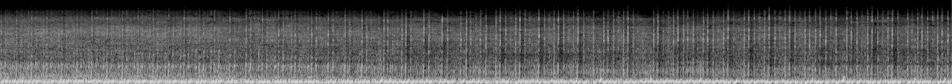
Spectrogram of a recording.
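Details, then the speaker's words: Rebuilt 2010 Harley Softail Standard, S&S engine, after shaving a millimetre of aluminium to cure a clearance issue: loud deep V-twin lope, steady low thump and even firing, no knocks or misses; runs cleanly. "I don't know if this is going to equate, but it's loud."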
